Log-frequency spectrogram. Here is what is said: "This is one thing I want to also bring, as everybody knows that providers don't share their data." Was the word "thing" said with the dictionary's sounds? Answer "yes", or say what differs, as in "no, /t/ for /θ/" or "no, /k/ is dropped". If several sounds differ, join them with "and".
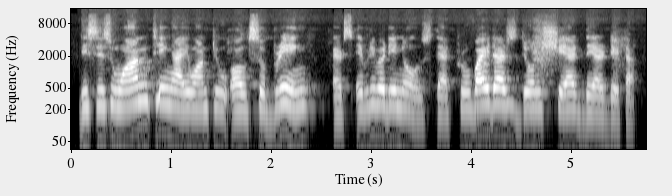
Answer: no, /t/ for /θ/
